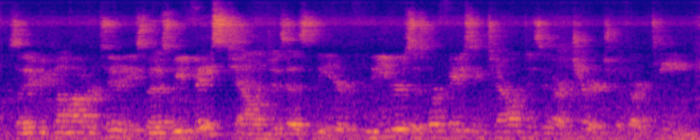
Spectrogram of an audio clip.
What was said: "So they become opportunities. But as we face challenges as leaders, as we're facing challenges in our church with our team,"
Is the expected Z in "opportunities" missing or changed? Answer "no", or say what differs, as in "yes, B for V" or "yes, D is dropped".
no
